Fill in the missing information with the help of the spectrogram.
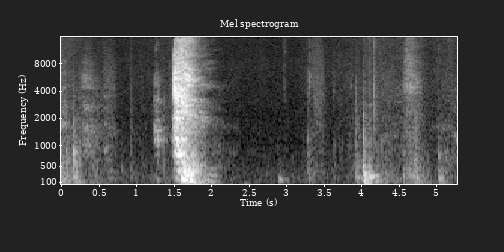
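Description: A single loud, explosive sneeze with sharp hissing air, followed by quieter breathing and small sounds; a sneeze during a cold.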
